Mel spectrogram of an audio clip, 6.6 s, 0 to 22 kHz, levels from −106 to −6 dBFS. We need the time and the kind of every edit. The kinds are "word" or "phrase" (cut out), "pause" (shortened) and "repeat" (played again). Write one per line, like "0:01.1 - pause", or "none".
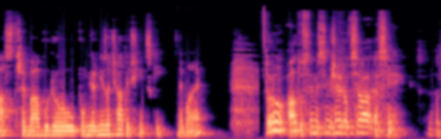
0:03.9 - pause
